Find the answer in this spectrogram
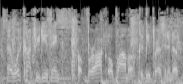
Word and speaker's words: Barack: Add to all this that Barack rhymes with Iraq.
